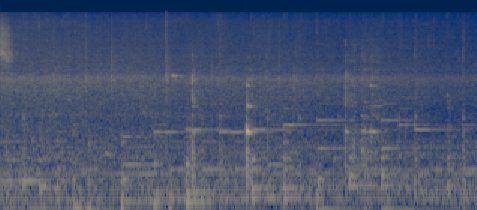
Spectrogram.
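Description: Hot stir-fried cabbage still sizzling as a wooden spoon scrapes and pushes it out of the pan into a bowl, with a few knocks of the spoon, the sharpest about three seconds in.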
